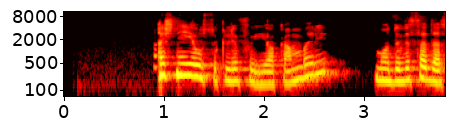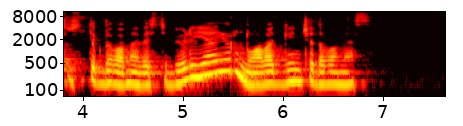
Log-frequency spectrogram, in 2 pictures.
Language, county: Lithuanian, Kaunas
